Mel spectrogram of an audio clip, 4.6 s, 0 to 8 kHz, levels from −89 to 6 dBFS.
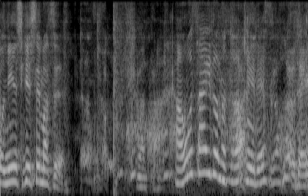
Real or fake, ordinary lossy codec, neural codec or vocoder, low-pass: fake; none; codec, 16 kHz, 4.8 kbps, FACodec; none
